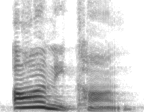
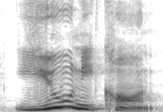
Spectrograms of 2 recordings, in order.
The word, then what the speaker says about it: unicorn: Here, we don't pronounce with the vowel sound of U, that is a. We don't say unicorn, but here we take the name of the letter U and pronounce as unicorn, which is the sound of the consonant letter Y.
